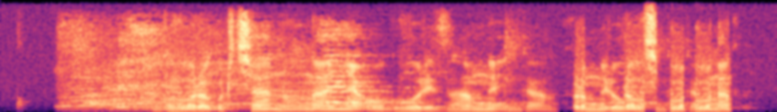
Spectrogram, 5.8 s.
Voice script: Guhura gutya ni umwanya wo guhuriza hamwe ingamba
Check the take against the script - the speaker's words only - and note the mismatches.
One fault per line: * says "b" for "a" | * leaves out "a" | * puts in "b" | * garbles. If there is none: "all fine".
* garbles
